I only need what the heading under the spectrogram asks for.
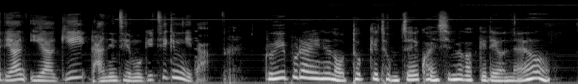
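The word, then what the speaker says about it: Braille: 말로 하면 브레일이라고 불러요 점자를 발명한 사람이 바로 프랑스의 루이 브라이 아고 하는데요 프랑스 사람이잖아요 그래서 그 사람 이름을 영어로 발음하면 브레일이 된다고 합니다음 근데 루이 브라이가 점자를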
